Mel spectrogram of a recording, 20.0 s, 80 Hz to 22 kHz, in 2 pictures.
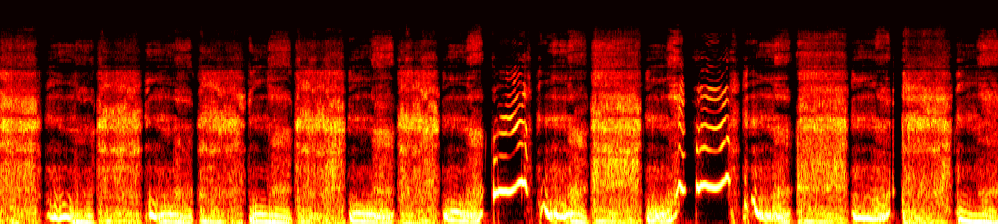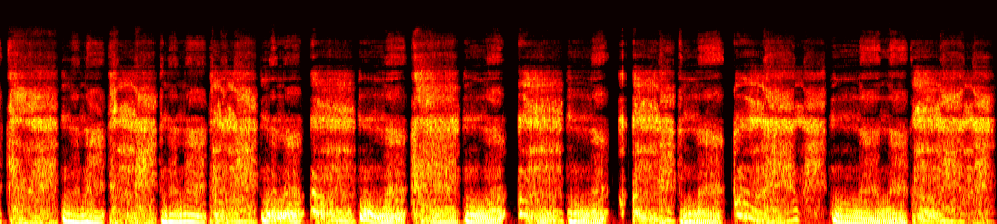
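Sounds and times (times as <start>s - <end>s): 
Chukchi throat-singing wheezes and grunts imitating snorting reindeer: 0.0s - 19.9s.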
